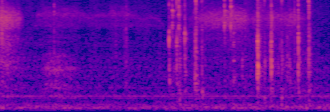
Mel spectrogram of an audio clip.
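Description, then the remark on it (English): Rapid typing on a computer keyboard as someone types code, a flurry of light clicking keystrokes that picks up after a quiet start, steady with a soft hum underneath. “Somebody asked while you're typing away”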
